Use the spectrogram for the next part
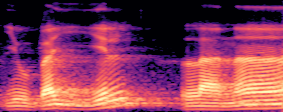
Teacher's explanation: hanya ditasdid tanpa ditahan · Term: idgum bila gunah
